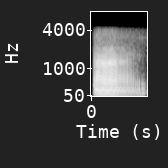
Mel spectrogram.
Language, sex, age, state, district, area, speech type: Tamil, male, 18-30, Tamil Nadu, Ariyalur, rural, conversation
